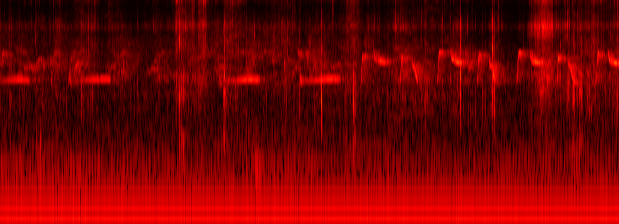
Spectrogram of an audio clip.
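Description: Birds calling repeatedly: short, even notes in the first half, then a quicker run of high, downward-sliding chirps, over a steady low hum.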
